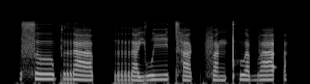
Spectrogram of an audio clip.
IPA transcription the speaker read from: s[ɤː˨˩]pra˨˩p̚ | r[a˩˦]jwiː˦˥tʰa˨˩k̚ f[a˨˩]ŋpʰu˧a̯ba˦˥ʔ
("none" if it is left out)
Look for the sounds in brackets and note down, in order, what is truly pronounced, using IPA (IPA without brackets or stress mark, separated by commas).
ɤː˧, a˩˦, a˨˩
